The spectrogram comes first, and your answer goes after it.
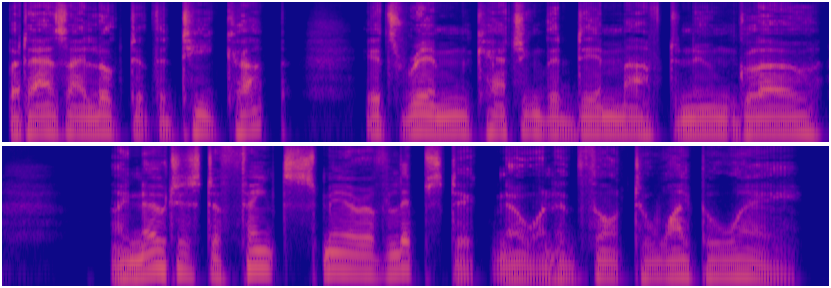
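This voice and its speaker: A man narrating a literary detective drama in the first person, measured, brooding and reflective, as a detective recounting a case. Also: low-pitched, expressive, dry recording, clean studio sound.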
